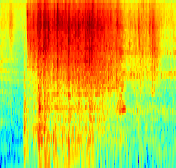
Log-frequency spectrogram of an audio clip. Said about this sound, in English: The pumpkin is all cooked, so I'm gonna drain the water, I guess.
